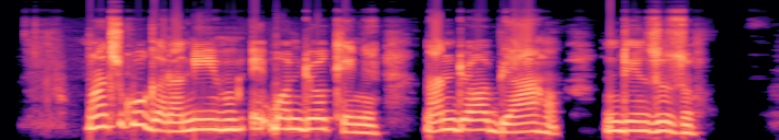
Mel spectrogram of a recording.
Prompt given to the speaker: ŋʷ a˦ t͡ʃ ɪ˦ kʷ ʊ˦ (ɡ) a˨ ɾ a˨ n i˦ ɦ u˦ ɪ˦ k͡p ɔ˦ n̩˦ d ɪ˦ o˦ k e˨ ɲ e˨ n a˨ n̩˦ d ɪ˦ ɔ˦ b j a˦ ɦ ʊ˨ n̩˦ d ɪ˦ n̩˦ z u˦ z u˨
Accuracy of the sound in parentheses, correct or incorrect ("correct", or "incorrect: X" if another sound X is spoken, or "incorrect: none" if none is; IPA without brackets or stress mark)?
correct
